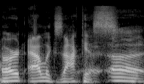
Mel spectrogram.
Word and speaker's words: Art Alexakis: How do you say his name? – Art Alexakis. – I was so close.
